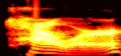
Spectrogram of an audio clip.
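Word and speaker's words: Kaur: spelled k Aur but it's pronounced cower she is fiercely loyal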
